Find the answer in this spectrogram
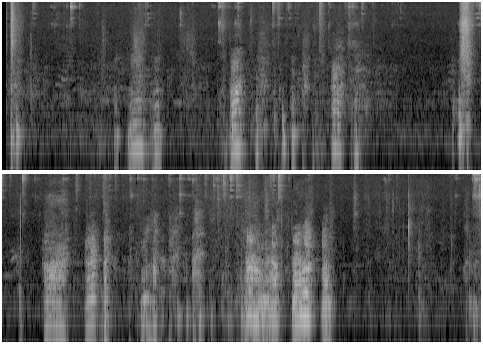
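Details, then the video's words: Two Basset Hounds, Tracker and the new puppy Ranger, rough housing in play: bursts of low, harmonic barks and growly yelps come in irregular clusters between quieter gaps, with a human voice possibly mixed in. "Basset Hounds playing"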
